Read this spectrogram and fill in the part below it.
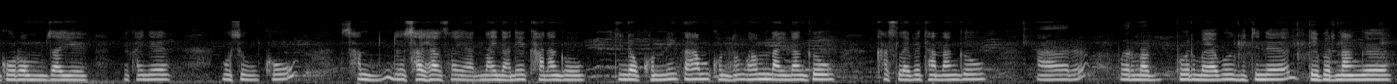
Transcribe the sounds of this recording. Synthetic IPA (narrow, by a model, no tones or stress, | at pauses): ɡɔɾɔmzajɯ | ekʰajnɯ | mɯsukʰɯw | sansajɦasajanajnanekʰanaŋɡɯwdinawkʰɔnmiɡaɦamkʰɔntʰɔmɡamnajnaŋɡɯw | kʰaslajbetʰanaŋɡɯw | aɾbɯɾmabɯɾmajabɯbidinɯdebɯɾnaŋɯ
